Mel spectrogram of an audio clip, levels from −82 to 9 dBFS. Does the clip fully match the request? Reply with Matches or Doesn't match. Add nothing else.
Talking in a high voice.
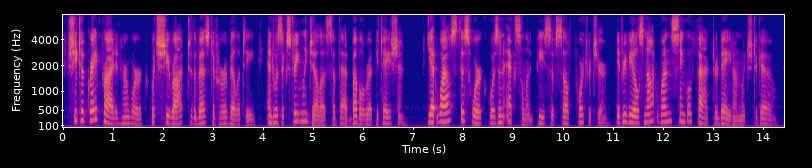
Doesn't match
